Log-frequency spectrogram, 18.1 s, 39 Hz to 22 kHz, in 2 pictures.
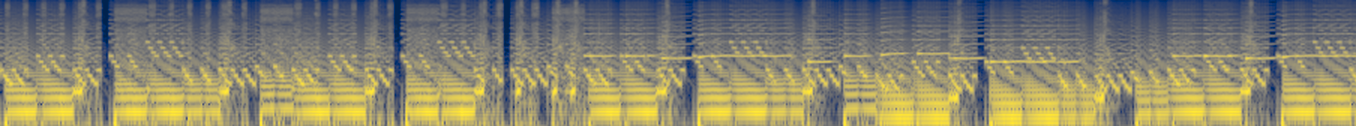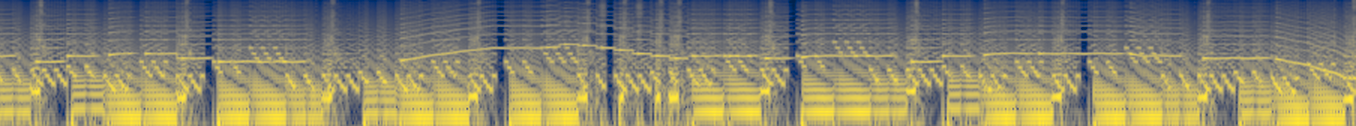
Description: Scroll Mover, MOS6581R2

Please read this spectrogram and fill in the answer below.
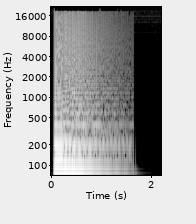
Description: Loopz, CSG8580R5

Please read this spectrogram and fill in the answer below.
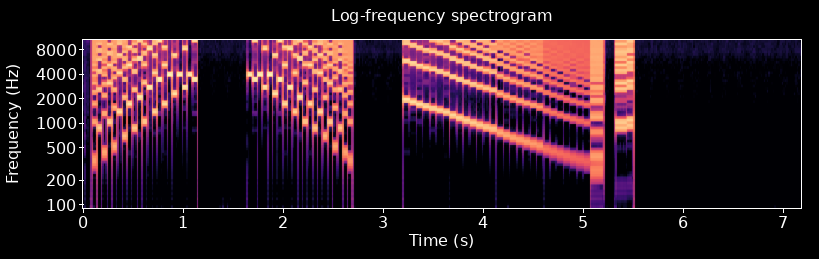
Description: Musicbox, sid CSG8580R5

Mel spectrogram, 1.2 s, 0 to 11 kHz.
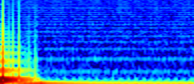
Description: CSG8580R5, GAMES; Street Rod

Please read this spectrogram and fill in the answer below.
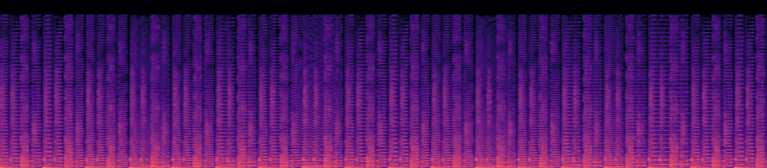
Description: Ragtime

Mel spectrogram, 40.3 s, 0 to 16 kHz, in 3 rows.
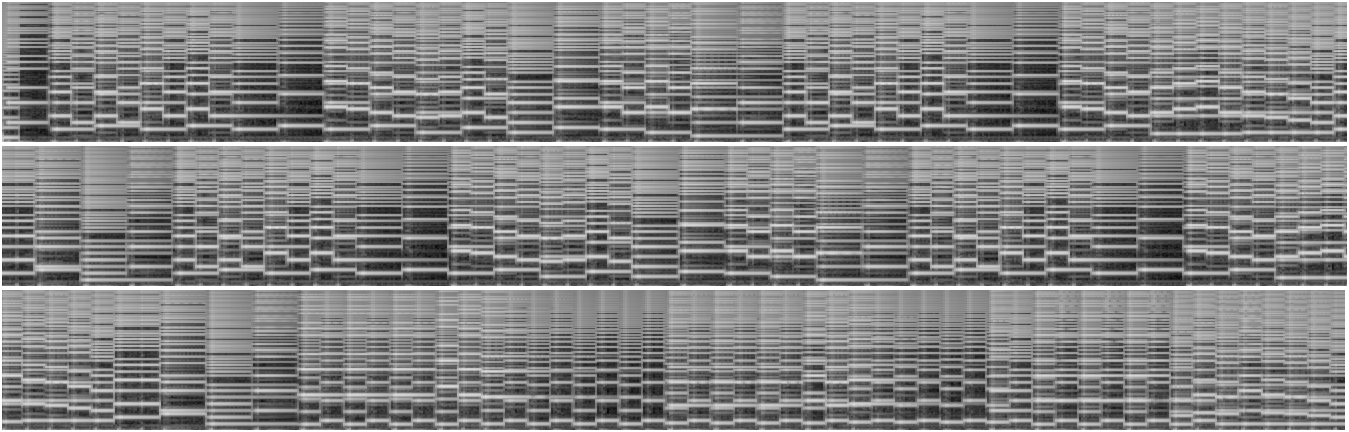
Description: sid MOS6581R4, GAMES; Forest of Doom

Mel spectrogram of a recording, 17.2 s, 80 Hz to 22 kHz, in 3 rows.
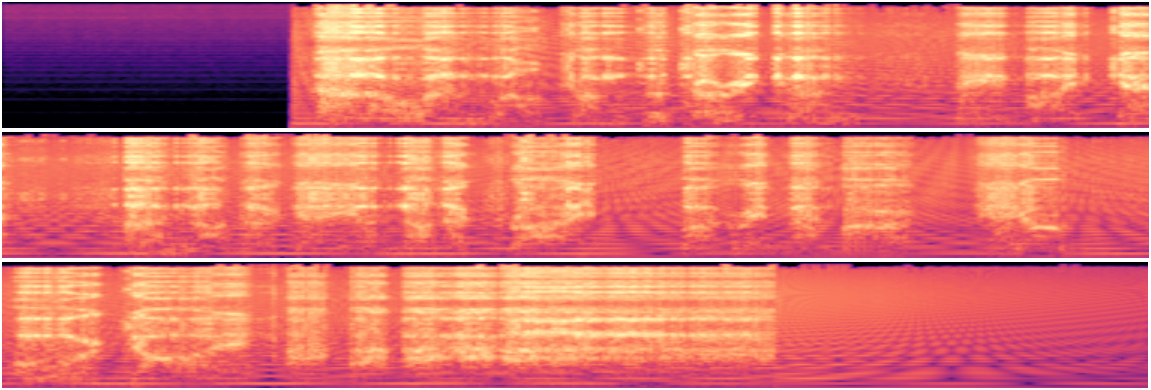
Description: intro speech sid CSG8580R5; Turrican

